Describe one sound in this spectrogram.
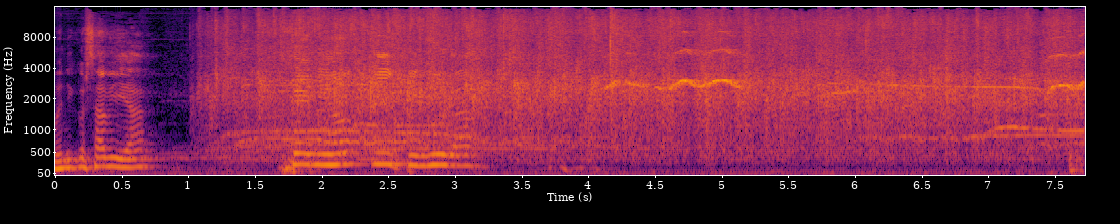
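A man plays an acoustic guitar through loudspeakers in a large hall.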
